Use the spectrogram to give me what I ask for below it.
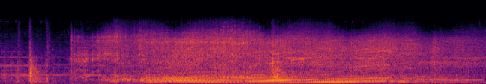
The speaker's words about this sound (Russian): садится в машину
